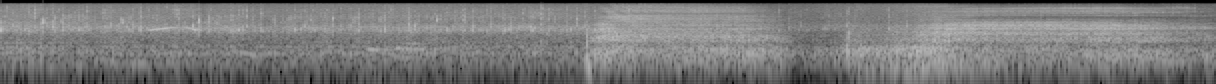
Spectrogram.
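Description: Audience applauding in encouragement of a performer who has broken off, overcome. The dense patter of clapping swells louder about three seconds in and again near the end.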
